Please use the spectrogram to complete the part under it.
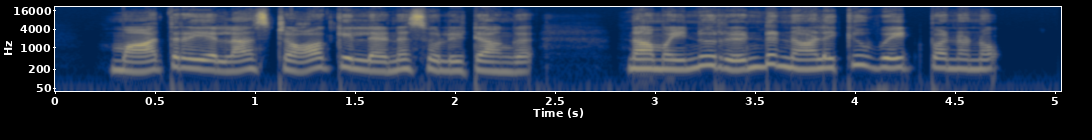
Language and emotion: Tamil, sad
